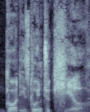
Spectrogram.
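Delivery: usual speaking voice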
